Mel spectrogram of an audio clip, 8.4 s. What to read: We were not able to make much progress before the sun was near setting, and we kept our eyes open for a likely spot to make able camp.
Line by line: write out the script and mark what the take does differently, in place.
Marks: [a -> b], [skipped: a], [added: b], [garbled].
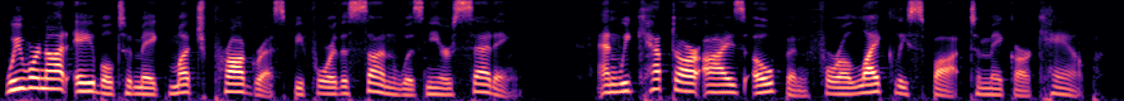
We were not able to make much progress before the sun was near setting, and we kept our eyes open for a likely spot to make [able -> our] camp.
